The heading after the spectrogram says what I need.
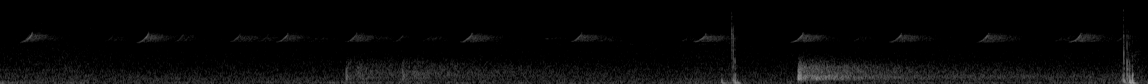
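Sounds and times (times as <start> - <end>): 
small birds chirping in a quiet forest: 0.0 - 11.4
capercaillie landing thumps: 6.9 - 7.4, 11.2 - 11.4.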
